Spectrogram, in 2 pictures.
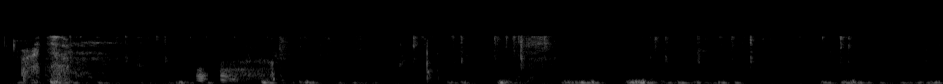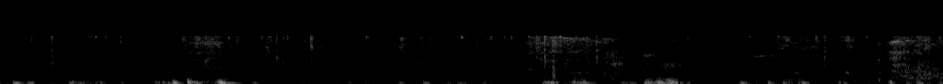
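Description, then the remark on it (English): Rapid, irregular clicking of keys being typed on a computer keyboard, heard through a narrow, phone-like line, with bursts and short pauses and a faint indistinct voice now and then, as an interviewer types notes during a call. “Do apologize if there's any silence during the call. It's just me typing in the notes, making sure I get everything.”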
